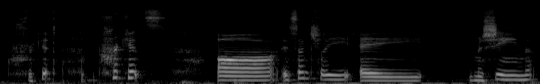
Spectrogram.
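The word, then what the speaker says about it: Cricut: is using a cricet I also used to call this a cry cut for ages but it's actually pronounced Cricket crickets are essentially a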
